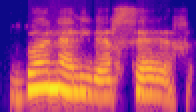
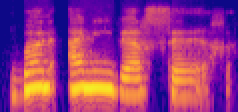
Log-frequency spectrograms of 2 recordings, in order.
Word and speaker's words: bon anniversaire: It's called "bon anniversaire". "Bon anniversaire". You know the word "bon" already with "bonjour" and "bonsoir". So, this is a ni ver ser. "Bon anniversaire". It's like one word continuing.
